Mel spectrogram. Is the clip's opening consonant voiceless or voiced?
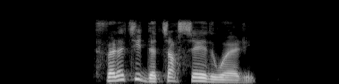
voiceless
